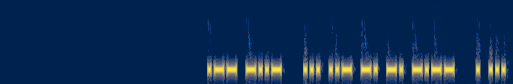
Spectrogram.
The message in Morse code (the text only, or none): WX SUNNY ES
